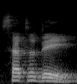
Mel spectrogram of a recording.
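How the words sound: The r sound is dropped entirely. "ব্রিটিশরা এটাকে বলছে স্যাটারডে"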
